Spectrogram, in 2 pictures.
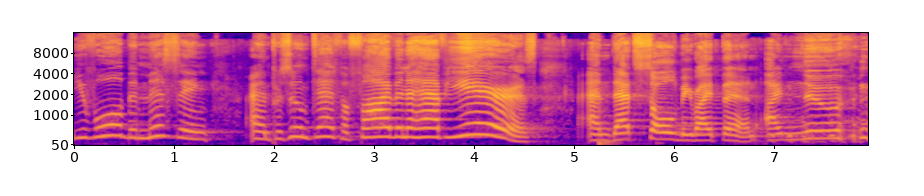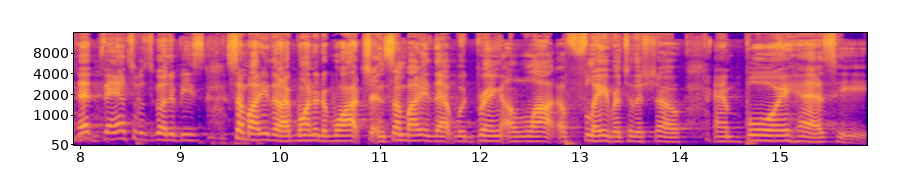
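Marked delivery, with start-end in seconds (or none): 0.0-4.7 put-on New York accent, higher. Act out Vance explaining to everybody at the airport what happened, in Vance's New York accent. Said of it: "he said in his New York accent".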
